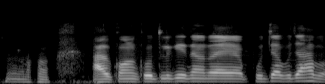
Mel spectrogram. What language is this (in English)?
Odia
